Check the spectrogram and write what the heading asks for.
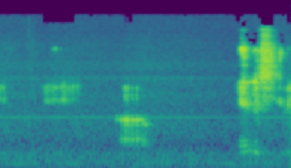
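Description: Two brief, garbled voice sounds from a man on a video call, about half a second and a second in, during a pause in his speech.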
